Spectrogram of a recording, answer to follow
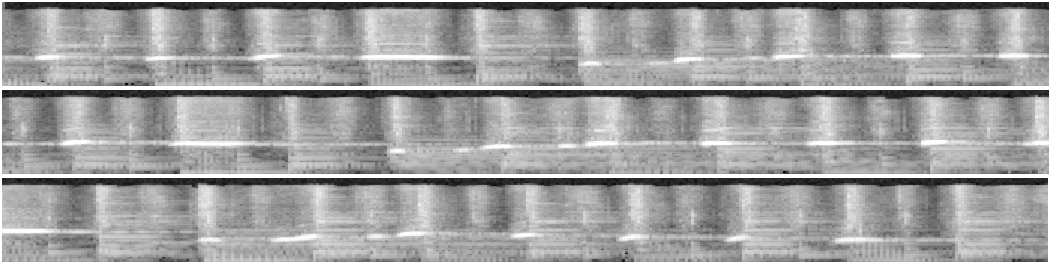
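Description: Instrumental break of a children's song: a whistled tune carries the melody over bass and a steady beat, each phrase scooping up into its notes.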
